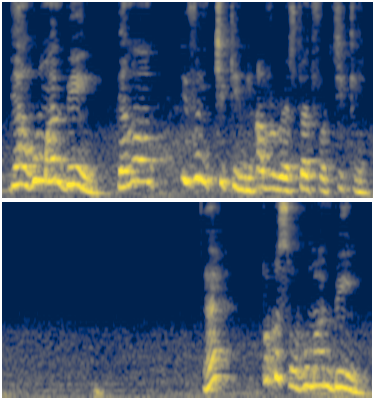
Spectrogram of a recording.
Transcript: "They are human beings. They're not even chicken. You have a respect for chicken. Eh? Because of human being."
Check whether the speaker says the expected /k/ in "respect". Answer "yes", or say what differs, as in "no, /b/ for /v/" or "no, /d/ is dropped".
yes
